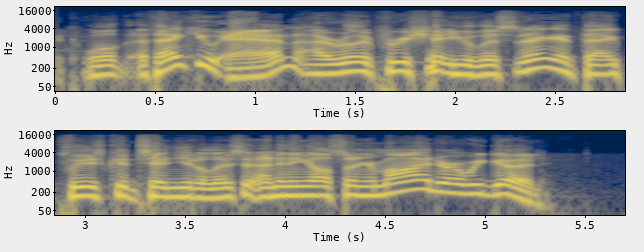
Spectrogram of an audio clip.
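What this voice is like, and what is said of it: New York accent. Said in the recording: “What's your accent? Where does it emanate from? ... I was born and raised in Manhattan, in New York City. ... I certainly don't sound Southern.”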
